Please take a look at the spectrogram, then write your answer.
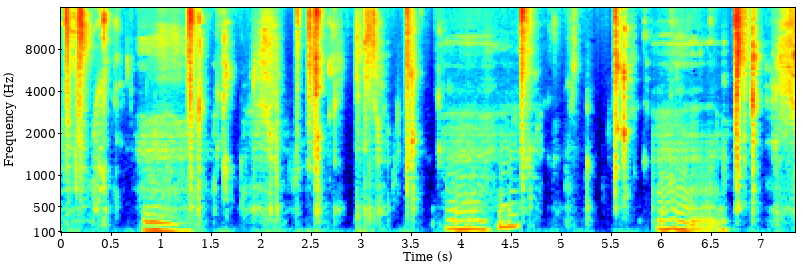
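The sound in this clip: Wet kissing sounds: a few loud, squishy smacking bursts with short quiet gaps between them and no talk.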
